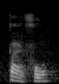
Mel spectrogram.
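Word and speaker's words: 大夫: for a medical doctor daifu daifu as with tai tai tai fu may be spoken with a neutral tone for the second syllable since they're very common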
